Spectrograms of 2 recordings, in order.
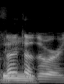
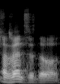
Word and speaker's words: Aventador: But you got Lamborghini Diablo, you got the Lamborghini Aventador, you got Aventador, yes. Aventador. Sorry, I pronounced it wrong. Yeah. Gallardo. But that's Murcielago. Wait, you're saying the Lamborghini Aventador is the one that looks different?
